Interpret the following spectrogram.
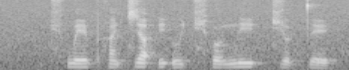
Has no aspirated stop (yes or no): no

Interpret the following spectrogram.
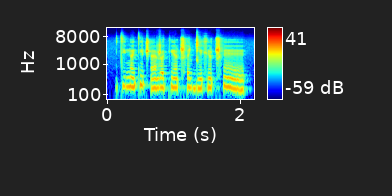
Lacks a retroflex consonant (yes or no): no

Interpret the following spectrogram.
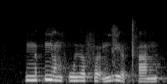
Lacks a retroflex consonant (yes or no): yes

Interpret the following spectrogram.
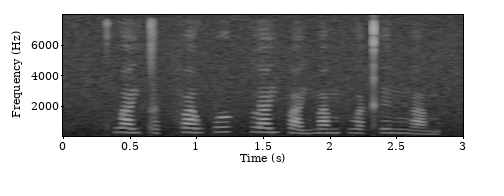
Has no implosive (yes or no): yes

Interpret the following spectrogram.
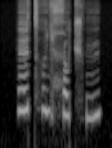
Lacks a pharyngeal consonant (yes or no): no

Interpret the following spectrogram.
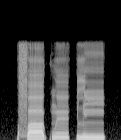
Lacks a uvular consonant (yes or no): yes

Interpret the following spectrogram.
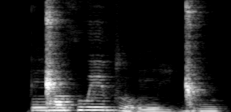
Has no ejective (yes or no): yes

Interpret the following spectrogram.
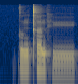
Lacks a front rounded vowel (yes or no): no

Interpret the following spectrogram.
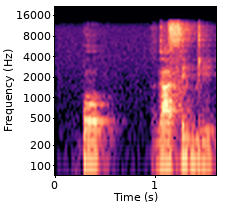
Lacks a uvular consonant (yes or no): yes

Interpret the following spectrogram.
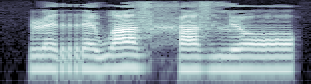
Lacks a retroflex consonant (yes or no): no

